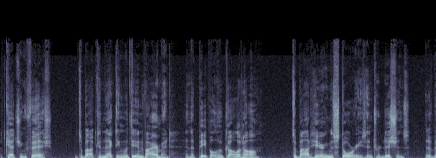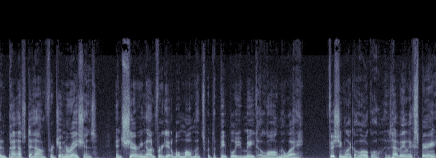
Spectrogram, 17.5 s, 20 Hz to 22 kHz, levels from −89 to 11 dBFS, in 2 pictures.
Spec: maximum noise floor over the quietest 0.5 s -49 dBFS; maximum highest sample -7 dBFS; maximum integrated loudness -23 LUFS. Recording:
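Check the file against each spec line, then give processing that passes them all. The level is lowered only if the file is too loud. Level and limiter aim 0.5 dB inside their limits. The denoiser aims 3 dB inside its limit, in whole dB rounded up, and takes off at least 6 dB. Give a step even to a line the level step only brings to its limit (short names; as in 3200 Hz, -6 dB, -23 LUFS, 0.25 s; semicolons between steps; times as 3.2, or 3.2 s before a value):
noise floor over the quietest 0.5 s -52 dBFS: OK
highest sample -5.0 dBFS: fail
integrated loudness -19.0 LUFS: fail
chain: gain -4.5 dB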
